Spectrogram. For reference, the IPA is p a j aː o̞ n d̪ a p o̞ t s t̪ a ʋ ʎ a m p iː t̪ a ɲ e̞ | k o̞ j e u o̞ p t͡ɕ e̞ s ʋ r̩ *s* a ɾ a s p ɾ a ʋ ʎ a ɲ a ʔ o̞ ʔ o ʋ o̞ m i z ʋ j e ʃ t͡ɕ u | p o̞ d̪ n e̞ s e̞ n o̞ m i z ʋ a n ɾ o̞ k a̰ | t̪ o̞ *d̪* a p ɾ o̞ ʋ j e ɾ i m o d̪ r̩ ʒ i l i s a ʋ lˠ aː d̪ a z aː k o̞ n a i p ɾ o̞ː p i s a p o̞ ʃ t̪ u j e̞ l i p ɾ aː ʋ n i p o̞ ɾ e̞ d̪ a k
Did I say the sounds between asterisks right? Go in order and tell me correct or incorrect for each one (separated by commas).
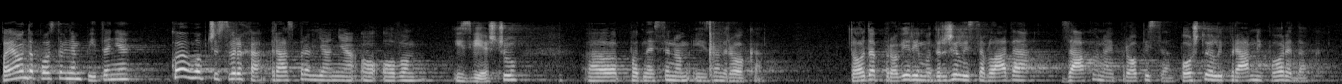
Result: incorrect, correct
